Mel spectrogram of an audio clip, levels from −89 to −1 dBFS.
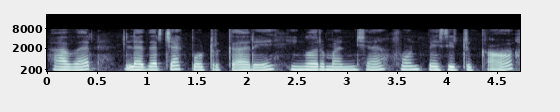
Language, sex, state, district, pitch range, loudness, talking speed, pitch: Tamil, female, Tamil Nadu, Nilgiris, 195-225 Hz, -14 LUFS, 115 wpm, 205 Hz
